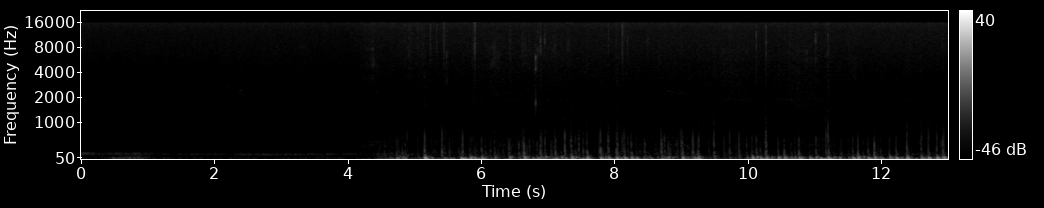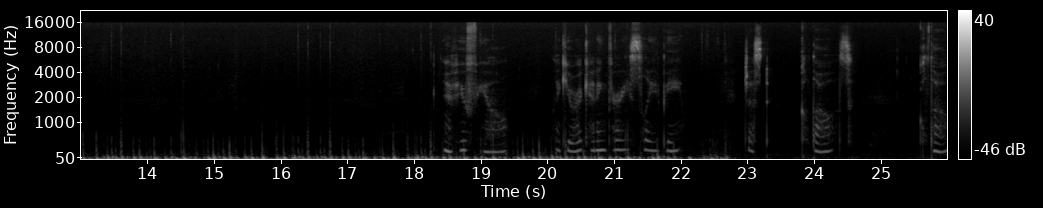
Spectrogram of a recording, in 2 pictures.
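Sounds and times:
soft thumps and rubbing on microphone: 0:04.2 - 0:22.8.

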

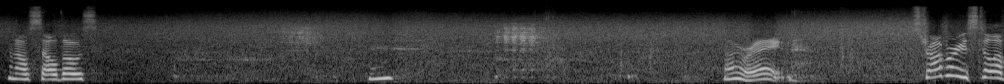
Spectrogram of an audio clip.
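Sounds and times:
faint outdoor hiss: 0:00.0 - 0:10.0
farm animal bleating: 0:02.8 - 0:03.2, 0:04.9 - 0:05.7.

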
